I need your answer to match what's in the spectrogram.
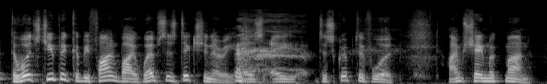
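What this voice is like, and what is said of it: Wired, computer-like rambling voice. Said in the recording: “doing a very decent impression of someone high on coke ... his voice starts going like a computer”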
